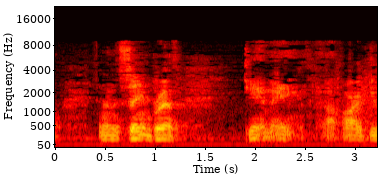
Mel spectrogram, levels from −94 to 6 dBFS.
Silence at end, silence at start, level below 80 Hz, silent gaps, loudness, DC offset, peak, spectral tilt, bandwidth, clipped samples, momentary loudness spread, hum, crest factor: 0 s; 0 s; -64 dBFS; none; -32 LUFS; under 0.1%; -12 dBFS; -4.5 dB/octave; 9.4 kHz; under 0.1%; 20 LU; none; 20 dB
